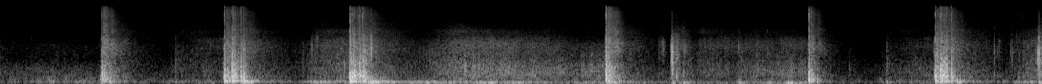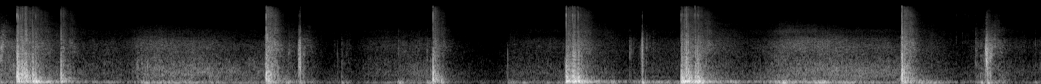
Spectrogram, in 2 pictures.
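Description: Daytime aerial firework shells bursting overhead in over a dozen sharp, loud bangs at uneven spacing, each trailing off in an echo. They are smoke-and-report shells, seen only as white puffs in the daylight sky.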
